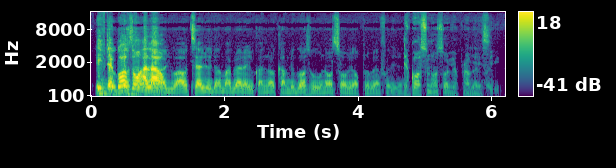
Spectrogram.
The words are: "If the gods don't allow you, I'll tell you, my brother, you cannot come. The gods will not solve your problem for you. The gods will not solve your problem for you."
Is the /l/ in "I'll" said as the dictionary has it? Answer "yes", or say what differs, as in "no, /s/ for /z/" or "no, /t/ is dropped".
no, /w/ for /l/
